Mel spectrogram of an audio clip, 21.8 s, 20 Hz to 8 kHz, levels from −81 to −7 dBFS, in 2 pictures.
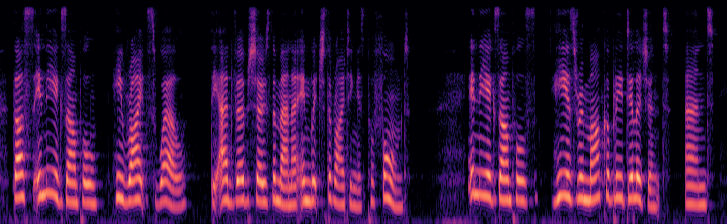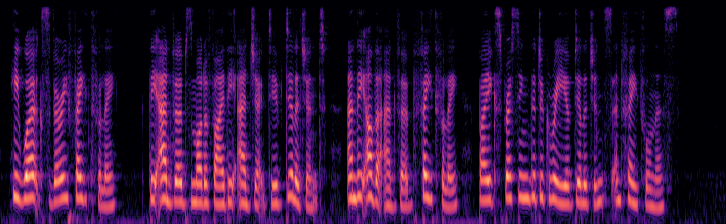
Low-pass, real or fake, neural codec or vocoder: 7.2 kHz; real; none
